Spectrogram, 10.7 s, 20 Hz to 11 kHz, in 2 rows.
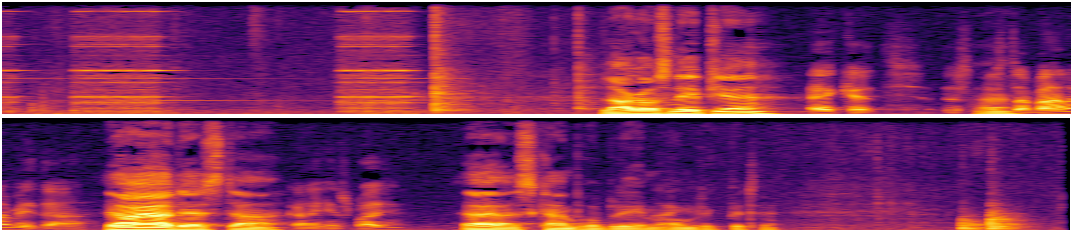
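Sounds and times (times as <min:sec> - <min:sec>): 
telephone electric bell ringing in a night watchman's office: 0:00.0 - 0:02.3
speech: 0:03.0 - 0:09.4.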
